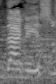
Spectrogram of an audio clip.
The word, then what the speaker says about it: Donaysha: My name is Dinesha Schroeder. First name is spelled D-O-N-A-Y-S-H-A. Last name is spelled S-T-R-O-U-G-H-T-E-R.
